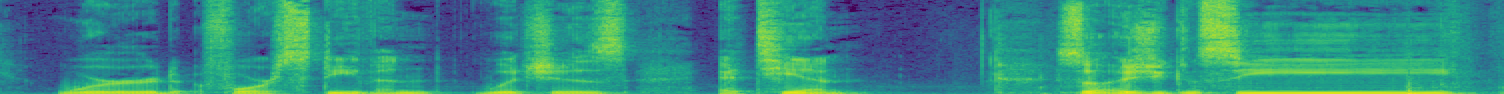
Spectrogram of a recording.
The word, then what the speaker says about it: Etienne: by the french word for stephen which is a tien so as you can see it's here somewhere and the house is actually well the full house is actually ignore um so it's e-t-i-e-n-n-e that's steven uh in french and something along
